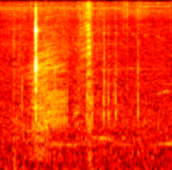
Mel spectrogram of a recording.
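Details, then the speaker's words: Solar-powered Parmak Magnum electric fence charger on a bee enclosure: two sharp dry clicks about a second and a half apart, strong normal pulsing. "throw the juice back to it hear that clicking again big juice big Power"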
